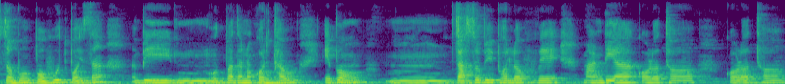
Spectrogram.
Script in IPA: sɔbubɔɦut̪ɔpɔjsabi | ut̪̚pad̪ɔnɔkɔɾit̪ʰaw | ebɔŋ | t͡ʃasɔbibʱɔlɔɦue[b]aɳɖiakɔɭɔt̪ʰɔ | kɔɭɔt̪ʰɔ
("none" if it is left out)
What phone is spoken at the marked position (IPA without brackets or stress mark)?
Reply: m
